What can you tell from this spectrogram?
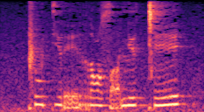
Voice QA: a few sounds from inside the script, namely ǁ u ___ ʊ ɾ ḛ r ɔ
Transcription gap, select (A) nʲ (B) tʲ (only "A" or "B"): B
